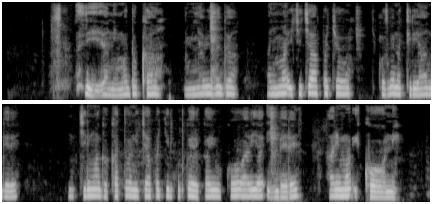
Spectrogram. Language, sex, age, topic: Kinyarwanda, female, 25-35, government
